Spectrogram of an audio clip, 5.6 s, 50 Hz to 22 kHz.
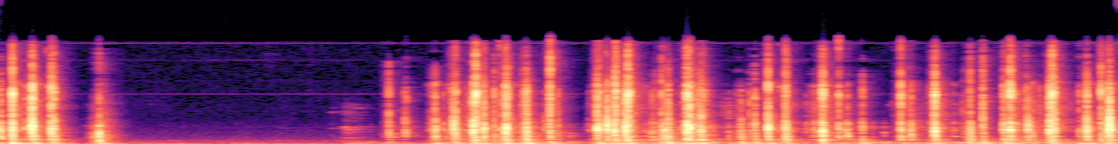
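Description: Both hands type fast with their fingertips on a 60% mechanical keyboard with plastic keycaps on tactile Holy Panda switches, set in a solid bamboo wooden case, RGB lit, and resting on a wrist rest. A few keystrokes are followed by a short pause, then a rapid, dense run of crisp, bright clacks over a deeper low thock. Each keystroke dies away almost instantly.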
